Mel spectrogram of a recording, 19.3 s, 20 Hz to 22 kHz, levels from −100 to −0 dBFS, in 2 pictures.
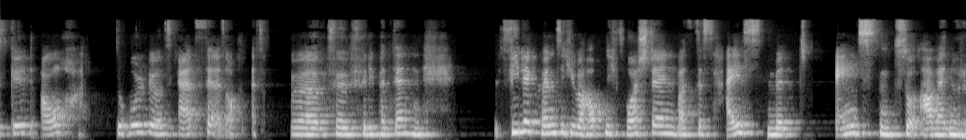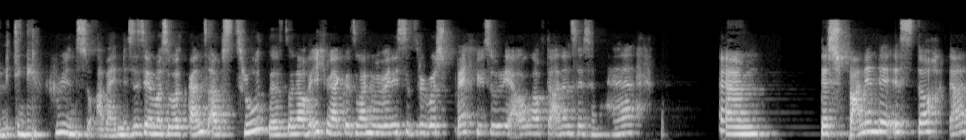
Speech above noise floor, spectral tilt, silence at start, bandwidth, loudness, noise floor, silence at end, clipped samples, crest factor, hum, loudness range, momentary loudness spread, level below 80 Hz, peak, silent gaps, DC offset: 32 dB; -4.5 dB/octave; 0 s; 12.5 kHz; -20 LUFS; -52 dBFS; 0 s; under 0.1%; 18 dB; none; 4 LU; 11 LU; -62 dBFS; -4 dBFS; none; under 0.1%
